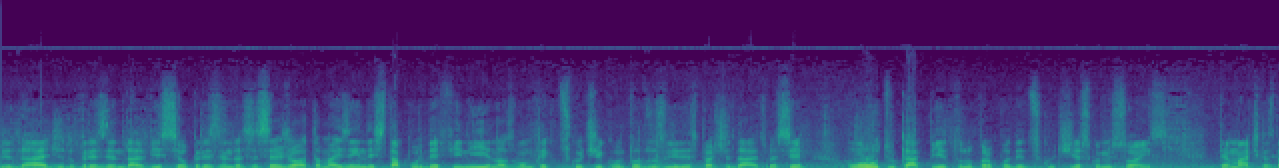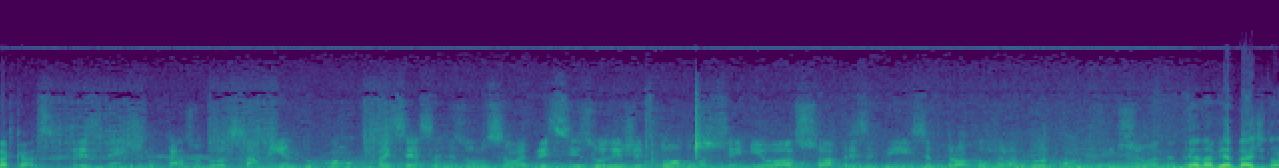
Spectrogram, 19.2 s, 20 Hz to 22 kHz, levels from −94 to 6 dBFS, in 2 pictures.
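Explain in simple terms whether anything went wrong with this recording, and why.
Nothing went wrong with this audio, because no fault can be heard anywhere in it.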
